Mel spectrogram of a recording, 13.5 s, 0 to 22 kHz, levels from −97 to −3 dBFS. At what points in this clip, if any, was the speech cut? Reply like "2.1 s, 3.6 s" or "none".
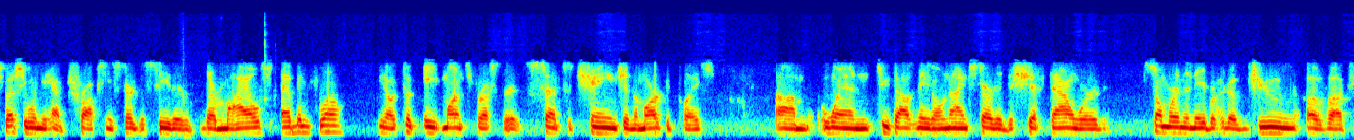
3.6 s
